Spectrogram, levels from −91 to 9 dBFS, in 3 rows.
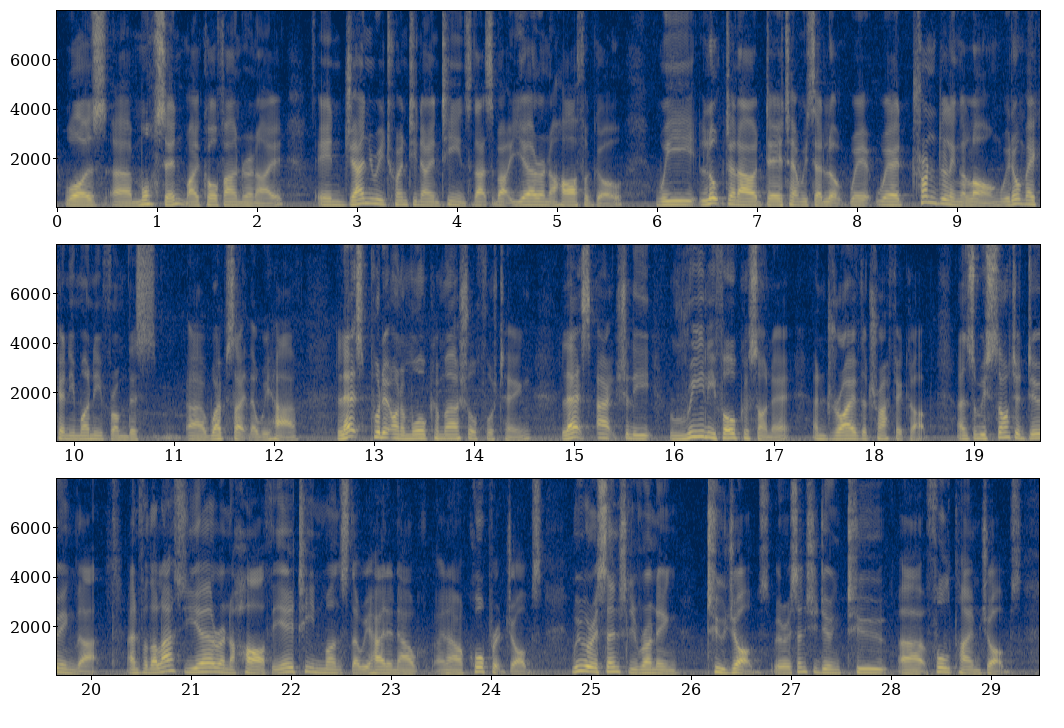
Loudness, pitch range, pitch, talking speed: -22 LUFS, 120-155 Hz, 135 Hz, 215 wpm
